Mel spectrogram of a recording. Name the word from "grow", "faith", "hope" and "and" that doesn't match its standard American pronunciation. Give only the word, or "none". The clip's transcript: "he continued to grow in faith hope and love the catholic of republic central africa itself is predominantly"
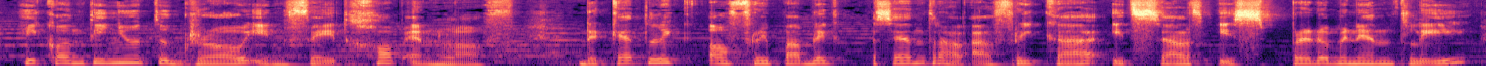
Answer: faith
